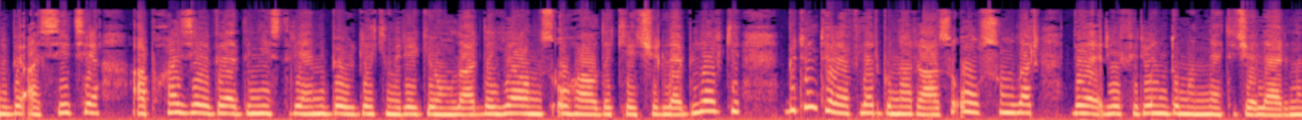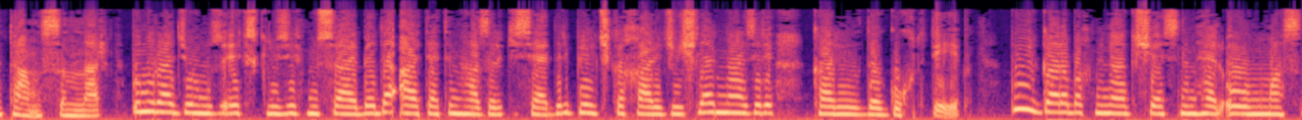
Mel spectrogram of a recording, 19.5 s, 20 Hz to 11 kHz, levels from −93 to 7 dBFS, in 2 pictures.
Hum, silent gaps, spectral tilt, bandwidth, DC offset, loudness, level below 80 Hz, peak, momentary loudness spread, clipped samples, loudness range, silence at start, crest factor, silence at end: none; none; -5 dB/octave; 11 kHz; under 0.1%; -6 LUFS; -30 dBFS; 0 dBFS; 5 LU; 3%; 1 LU; 0 s; 6 dB; 0 s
